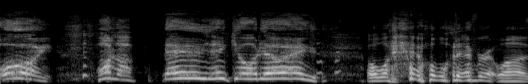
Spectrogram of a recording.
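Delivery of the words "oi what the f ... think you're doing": put-on guttural Australian yell, much higher, louder. Retelling how you shouted at a cyclist, retelling a guttural Australian yell. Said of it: "just the like guttural".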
